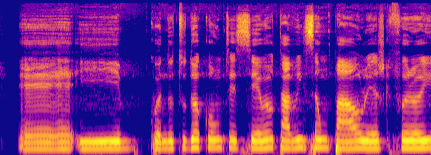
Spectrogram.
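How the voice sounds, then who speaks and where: A woman's dark, mellow, fairly low voice with a Brazilian accent, at a fairly slow pace. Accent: non-local Brazilian accent, noticeable. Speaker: retail company communications executive. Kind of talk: panel discussion.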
